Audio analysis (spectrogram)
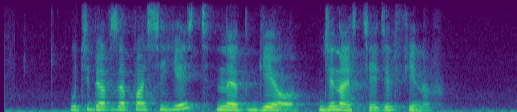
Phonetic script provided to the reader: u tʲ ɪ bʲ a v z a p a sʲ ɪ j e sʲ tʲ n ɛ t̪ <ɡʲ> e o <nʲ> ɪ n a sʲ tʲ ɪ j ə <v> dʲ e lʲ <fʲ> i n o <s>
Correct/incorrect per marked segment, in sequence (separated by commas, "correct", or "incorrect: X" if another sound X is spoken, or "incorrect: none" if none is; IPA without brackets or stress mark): correct, incorrect: dʲ, incorrect: none, correct, incorrect: f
